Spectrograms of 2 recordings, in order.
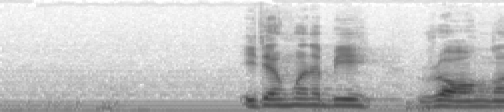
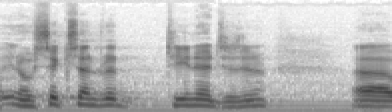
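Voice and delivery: ordinary talk

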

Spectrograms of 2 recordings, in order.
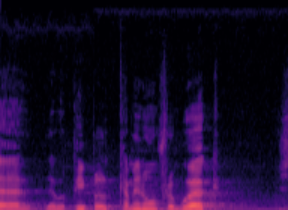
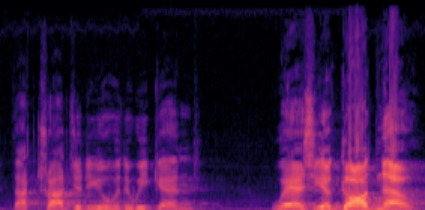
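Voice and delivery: challenging demand; 11 dB louder than usual. Retold or imitated. Woman challenges preacher in car.

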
